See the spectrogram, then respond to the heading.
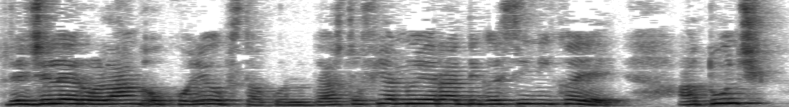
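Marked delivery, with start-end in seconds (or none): none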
